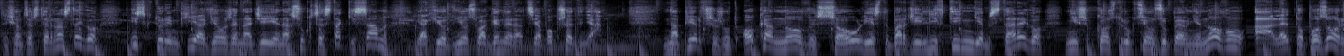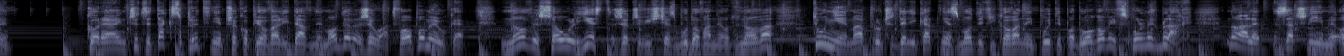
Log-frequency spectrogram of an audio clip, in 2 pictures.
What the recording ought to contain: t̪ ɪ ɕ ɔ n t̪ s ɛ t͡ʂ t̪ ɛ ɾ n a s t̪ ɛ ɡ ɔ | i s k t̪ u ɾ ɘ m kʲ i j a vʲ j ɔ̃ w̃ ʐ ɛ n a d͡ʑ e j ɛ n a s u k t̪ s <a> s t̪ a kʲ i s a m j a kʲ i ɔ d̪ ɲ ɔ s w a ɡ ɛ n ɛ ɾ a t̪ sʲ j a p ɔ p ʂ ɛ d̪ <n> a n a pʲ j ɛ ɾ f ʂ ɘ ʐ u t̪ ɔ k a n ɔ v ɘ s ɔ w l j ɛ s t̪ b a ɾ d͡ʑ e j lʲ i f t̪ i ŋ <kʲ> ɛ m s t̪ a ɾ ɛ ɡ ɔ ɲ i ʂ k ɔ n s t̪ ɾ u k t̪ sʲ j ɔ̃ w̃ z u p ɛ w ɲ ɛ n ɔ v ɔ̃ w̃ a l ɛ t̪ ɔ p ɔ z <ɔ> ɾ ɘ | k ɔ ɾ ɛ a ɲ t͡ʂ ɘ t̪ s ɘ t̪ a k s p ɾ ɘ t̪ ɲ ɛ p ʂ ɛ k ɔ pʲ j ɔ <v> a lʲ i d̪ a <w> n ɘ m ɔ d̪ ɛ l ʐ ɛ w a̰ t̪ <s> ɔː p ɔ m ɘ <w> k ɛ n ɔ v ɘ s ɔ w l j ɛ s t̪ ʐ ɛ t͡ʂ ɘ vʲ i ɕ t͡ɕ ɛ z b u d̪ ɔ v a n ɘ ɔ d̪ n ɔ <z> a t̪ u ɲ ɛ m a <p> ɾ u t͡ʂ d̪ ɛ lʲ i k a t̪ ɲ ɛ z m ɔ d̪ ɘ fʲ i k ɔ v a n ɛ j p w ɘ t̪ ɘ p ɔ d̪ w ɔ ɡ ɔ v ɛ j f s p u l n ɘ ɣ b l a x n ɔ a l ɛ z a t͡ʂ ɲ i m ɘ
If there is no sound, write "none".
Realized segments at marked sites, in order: ɛ, ɲ, ɡʲ, ɔ, v, v, f, w, v, p

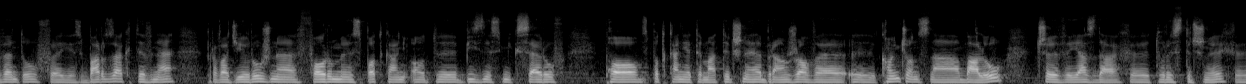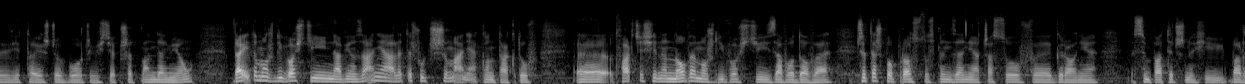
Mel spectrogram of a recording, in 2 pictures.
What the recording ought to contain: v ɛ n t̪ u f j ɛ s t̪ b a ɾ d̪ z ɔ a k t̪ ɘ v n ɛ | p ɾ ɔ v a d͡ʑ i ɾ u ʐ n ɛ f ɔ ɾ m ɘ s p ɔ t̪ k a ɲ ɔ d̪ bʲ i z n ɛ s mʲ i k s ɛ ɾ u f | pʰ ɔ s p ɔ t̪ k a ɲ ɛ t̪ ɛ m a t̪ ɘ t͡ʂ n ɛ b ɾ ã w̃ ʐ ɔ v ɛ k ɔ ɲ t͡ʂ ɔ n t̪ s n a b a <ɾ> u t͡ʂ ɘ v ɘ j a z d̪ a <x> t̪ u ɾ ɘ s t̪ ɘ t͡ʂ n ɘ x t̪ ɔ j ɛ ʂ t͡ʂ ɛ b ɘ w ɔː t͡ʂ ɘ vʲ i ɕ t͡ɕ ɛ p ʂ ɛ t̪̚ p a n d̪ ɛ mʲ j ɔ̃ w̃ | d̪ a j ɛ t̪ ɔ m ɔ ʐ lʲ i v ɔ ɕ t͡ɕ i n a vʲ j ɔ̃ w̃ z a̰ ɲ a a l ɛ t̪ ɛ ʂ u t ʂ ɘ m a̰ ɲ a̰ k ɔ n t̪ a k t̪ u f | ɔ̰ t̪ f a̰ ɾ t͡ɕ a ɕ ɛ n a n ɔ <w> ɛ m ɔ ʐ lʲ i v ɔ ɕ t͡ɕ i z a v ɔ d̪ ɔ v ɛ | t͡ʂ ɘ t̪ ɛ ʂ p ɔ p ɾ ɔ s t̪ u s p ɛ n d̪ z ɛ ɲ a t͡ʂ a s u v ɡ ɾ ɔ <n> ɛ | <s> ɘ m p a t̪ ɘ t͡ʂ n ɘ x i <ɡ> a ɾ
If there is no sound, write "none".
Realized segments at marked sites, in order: l, x, v, ɲ, s, b

